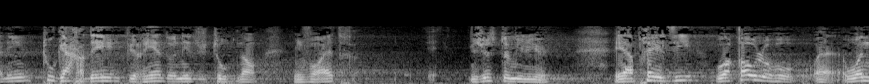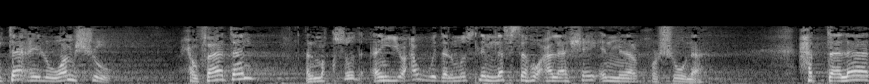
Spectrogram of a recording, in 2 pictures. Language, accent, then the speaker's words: French; Canada; born there; moi je suis né ici, je suis né au Canada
